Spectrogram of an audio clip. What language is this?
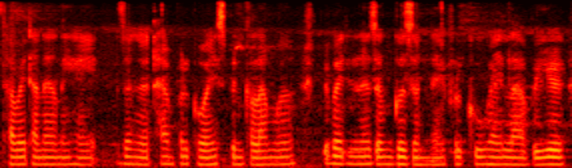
Bodo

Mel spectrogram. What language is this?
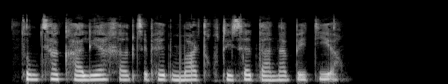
Georgian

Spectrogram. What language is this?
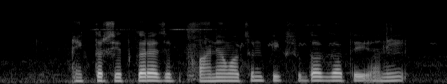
Marathi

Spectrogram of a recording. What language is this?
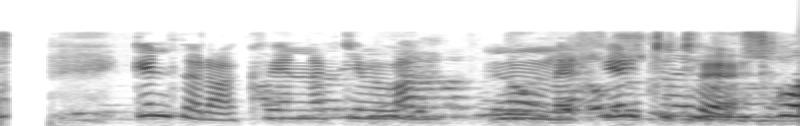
Icelandic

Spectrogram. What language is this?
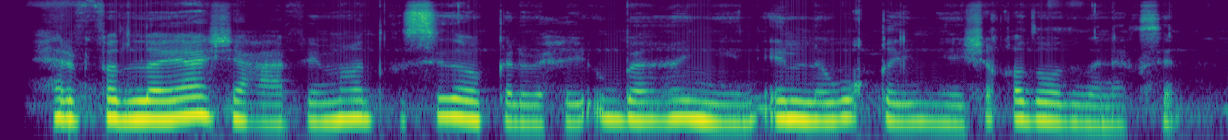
Somali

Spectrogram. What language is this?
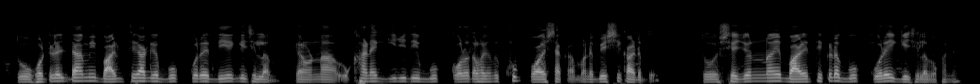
Bangla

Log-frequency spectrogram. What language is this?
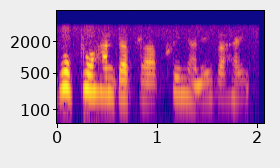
Bodo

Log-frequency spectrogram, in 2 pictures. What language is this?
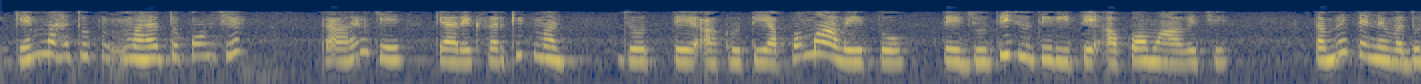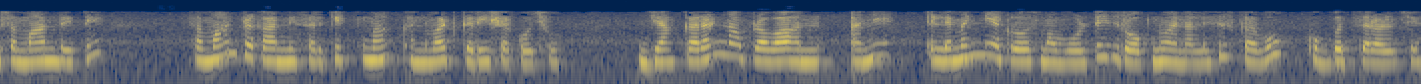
Gujarati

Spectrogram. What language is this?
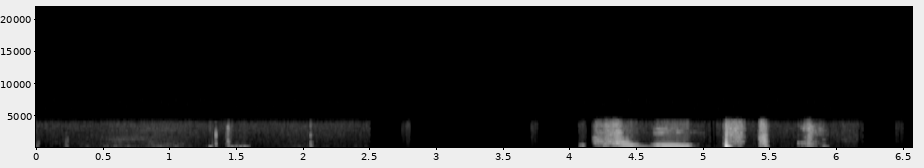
Dogri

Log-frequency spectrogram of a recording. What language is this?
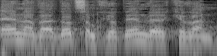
Hebrew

